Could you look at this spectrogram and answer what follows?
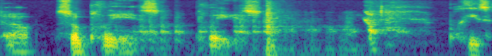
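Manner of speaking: hushed, breathy, barely voiced whisper. Making a repeated plea to listeners, whispering. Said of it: "Why am I whispering right now?".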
